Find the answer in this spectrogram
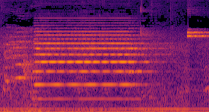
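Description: Gym game buzzer sounding one steady, loud, harsh note for about two seconds during a stoppage in a basketball game, followed near the end by a brief high-pitched tone.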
